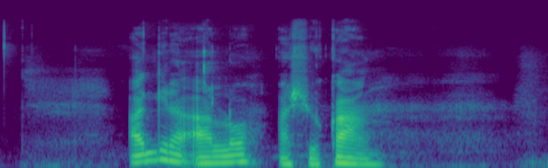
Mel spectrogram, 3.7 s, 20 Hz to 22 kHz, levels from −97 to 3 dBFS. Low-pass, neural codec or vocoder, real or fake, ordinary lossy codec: 14.4 kHz; none; real; none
